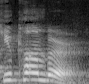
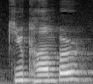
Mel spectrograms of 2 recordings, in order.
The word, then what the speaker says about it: cucumber: Some people may say cucumber without pronouncing R at the end of the word. This is called British English, not American English. So cucumber, it's okay. If you say cucumber, it's okay too.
